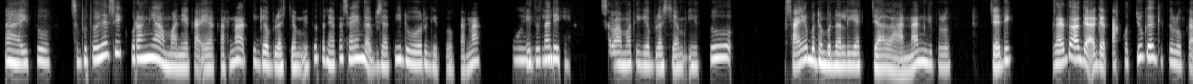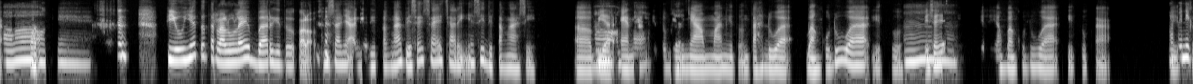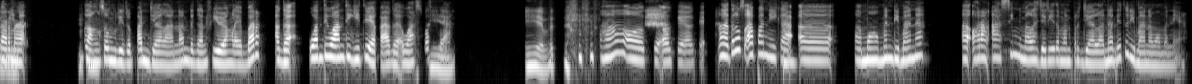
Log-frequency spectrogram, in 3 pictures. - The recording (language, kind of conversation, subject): Indonesian, podcast, Ceritakan momen saat orang asing tiba-tiba jadi teman perjalananmu?
- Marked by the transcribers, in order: distorted speech; chuckle; in English: "view-nya"; laugh; in English: "view"; laughing while speaking: "betul"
